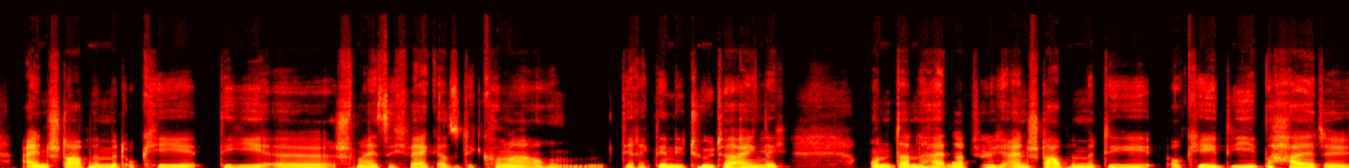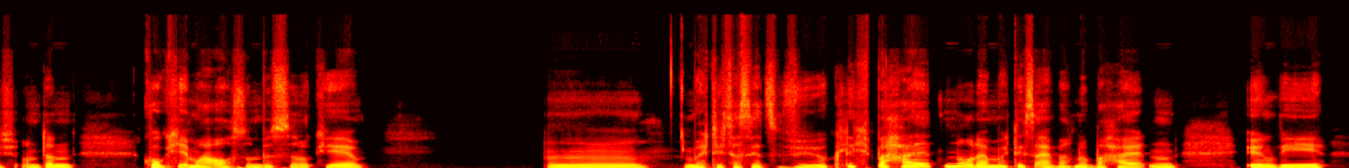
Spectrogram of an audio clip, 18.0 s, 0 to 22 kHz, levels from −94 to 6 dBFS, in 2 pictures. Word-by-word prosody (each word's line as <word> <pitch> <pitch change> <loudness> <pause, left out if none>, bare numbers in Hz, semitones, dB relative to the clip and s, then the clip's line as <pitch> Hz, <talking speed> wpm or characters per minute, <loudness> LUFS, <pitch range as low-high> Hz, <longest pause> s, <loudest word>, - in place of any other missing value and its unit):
einen 185 +2 +3
Stapel 185 -1 +2
mit 185 0 -1
„okay, 185 -1 -2
die, 180 -1 -1
äh, 175 -1 -1
schmeiße 180 0 -2
ich 165 - -13
weg,“ 230 -2 +1
also 185 -1 -2
die 175 - -10
kommen 190 +3 0
dann 180 -1 +3
auch 180 0 -2
n 250 +6 -8
direkt 180 -1 -5
in 185 -1 +4
die 175 - -1
Tüte 225 +6 +3
eigentlich. 250 +3 0 0.5
Und 185 0 +2
dann 195 +1 +3
halt 205 +1 +1
natürlich 220 +2 -1
einen 215 +2 +1
Stapel 210 0 +2
mit 230 0 -3
die 220 0 -2
„Okay, 205 +2 0
die 245 +3 0
behalte 225 -5 +1
ich.“ 170 0 -2
Und 190 0 -3
dann 190 0 +3 0.5
gucke 265 -2 +4
ich - - -7
immer 240 -2 +3
auch 230 - +1
so - - -6
'n 215 - 0
bisschen, 225 -1 -3
okay 205 0 0 1.3
hm, 205 0 +1 0.2
möchte 200 +3 0
ich 205 - -6
das 205 -4 -3
jetzt 185 -4 -5
wirklich 235 +10 -2
behalten 290 +2 +3
oder 250 -4 +4
möchte 245 +1 +2
ich 240 - 0
's - - -11
einfach 225 0 0
nur 235 -2 0
behalten 220 0 -1 0.5
irgendwie, 195 -1 +4
210 Hz, 190 wpm, -24 LUFS, 185-230 Hz, 1.3 s, in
